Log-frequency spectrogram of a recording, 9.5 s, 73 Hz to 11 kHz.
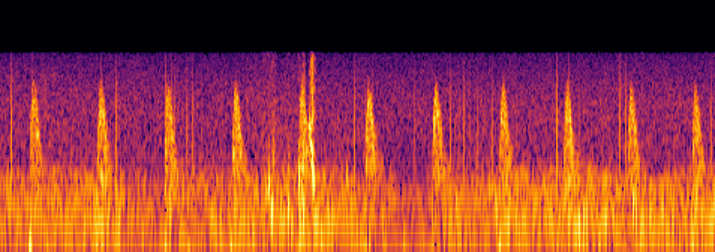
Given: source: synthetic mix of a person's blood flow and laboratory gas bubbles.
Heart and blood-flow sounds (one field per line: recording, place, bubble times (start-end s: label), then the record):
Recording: Doppler ultrasound of blood flow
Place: subclavian vein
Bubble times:
3.50-3.69 s: bubbles
3.81-3.90 s: bubbles
3.95-4.25 s: bubbles
From the record:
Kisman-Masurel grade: 213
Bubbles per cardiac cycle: several, 3 to 8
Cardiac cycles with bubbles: 1 to 10%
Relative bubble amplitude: loud (0.450 to 0.775)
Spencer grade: 1 (occasional bubble signal discernible with the cardiac motion signal, with majority of cardiac periods free of bubbles)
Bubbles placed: anywhere in the cardiac cycle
